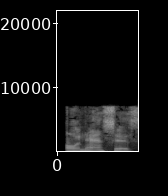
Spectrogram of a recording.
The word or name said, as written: onassis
